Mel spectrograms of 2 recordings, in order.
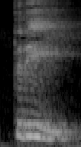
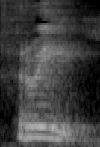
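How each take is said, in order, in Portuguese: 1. A palavra começa com um som de t forte. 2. A palavra começa com um som de th suave. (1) "Tem gente que fala one, two, three. Three é árvore" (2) "Todo mundo acha que sabe falar"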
